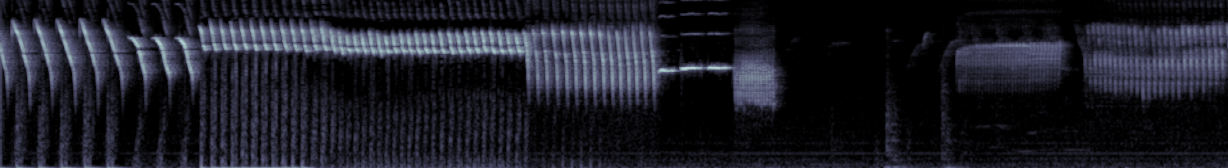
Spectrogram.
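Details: Canary (kenari) singing a varied masteran song: descending sweeping notes, a long rolling trill, clear steady whistles, a short buzz, silence, then more buzzy trills.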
